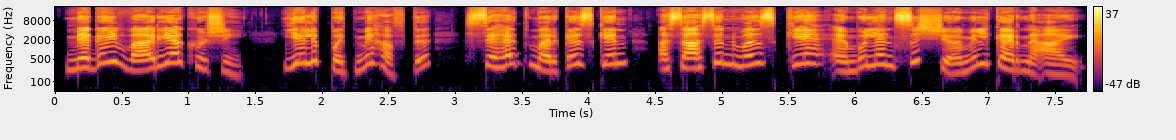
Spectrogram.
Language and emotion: Kashmiri, happy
